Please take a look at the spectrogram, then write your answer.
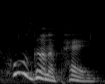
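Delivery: plain reading voice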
